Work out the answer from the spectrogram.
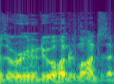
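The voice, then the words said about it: Elon Musk impression. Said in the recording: “That was a good Elon impression.”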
